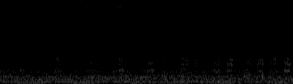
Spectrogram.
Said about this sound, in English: Alright. So I'm just coloring.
